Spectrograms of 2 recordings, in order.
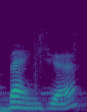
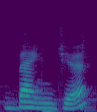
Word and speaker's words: będzie: Натомість форма бендже, повторюю за мною, бендже.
